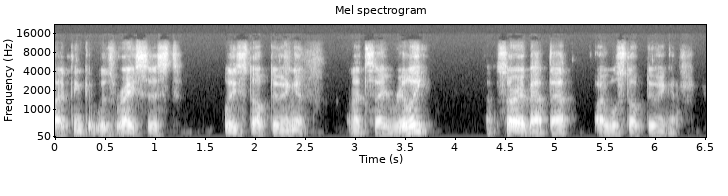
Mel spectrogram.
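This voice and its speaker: Speaking with an Australian accent, a man goes at a moderate pace and takes long, frequent pauses. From Australia (Queensland). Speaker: physical therapy program director. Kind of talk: interview.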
